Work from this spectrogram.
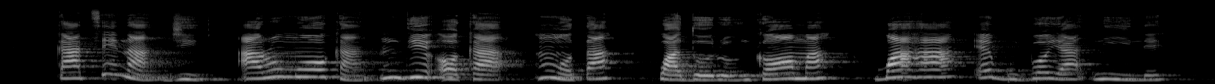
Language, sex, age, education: Igbo, female, 15-29, tertiary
